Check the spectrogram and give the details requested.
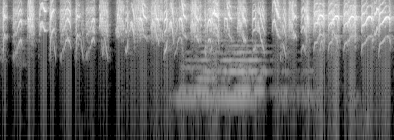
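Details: Bulbul lure song played to provoke other birds: dense, rapid high chirps and buzzy chatter run throughout, with a brief run of clearer, steadier whistled notes midway.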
